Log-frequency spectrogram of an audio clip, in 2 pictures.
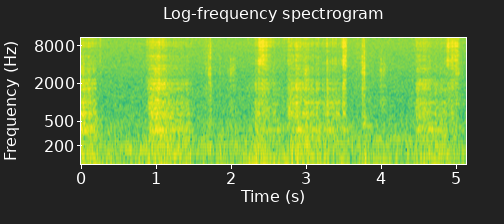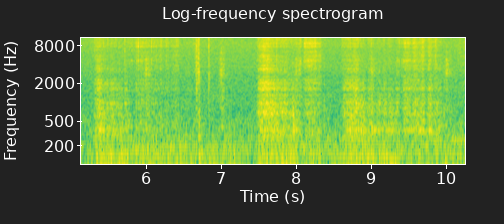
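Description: A calligraphy marker nib scratches across a small, thin black cardstock card held flat while writing. Soft, dry scraping strokes come in bright bursts over a quiet, steady low rumble.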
